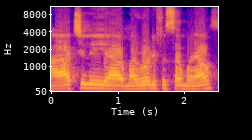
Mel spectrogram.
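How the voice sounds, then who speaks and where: Noticeable background noise sits under the speech. A man talks at medium pitch and a moderate pace. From South Sudan. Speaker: musician. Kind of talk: interview.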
